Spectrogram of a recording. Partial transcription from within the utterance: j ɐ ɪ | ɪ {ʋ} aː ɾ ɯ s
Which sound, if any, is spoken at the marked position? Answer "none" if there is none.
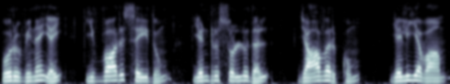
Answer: ʋː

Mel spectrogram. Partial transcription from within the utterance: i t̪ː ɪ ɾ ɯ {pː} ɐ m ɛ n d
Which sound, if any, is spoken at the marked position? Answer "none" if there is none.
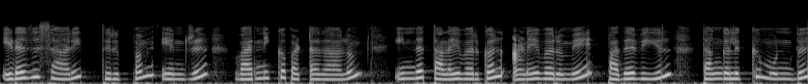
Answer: pː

